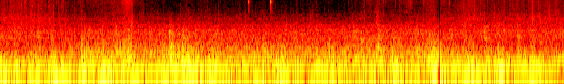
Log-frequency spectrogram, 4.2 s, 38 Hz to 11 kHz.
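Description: Steady, loud low rumble of a car driving on a highway in the rain at no more than 70, with trucks following close behind, road and tire roar and faint spattering throughout, no voices.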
